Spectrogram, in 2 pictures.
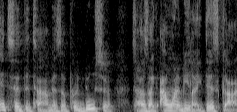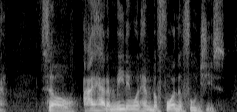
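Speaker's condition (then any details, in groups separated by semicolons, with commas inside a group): No condition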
